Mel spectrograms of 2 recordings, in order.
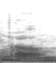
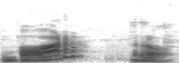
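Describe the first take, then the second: First: It is said as one short blended syllable. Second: It is split into two separate spoken parts. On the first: This is how the word is actually pronounced. "কিন্তু উচ্চারণ কি হবে?" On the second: This form helps to remember the spelling. "আমরা প্রথমে লিখবো বর ... তারপর লিখবো আর ও ডাব্লিউ"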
